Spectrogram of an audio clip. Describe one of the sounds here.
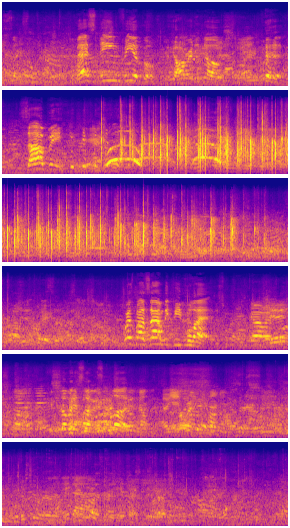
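Men talk and call out loudly outdoors.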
